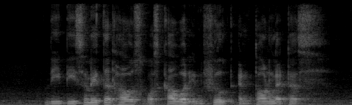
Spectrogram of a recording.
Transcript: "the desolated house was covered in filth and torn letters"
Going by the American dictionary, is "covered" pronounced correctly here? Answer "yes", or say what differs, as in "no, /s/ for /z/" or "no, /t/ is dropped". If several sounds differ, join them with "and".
no, /w/ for /v/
